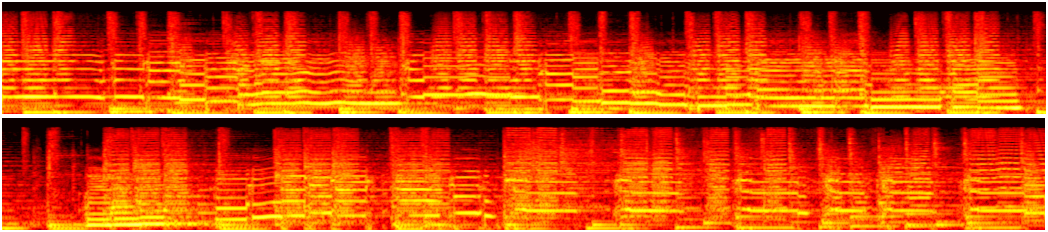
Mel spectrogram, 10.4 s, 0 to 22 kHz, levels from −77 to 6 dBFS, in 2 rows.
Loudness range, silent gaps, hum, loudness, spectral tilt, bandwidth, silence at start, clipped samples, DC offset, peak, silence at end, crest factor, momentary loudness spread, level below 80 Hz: 2 LU; none; none; -12 LUFS; -4.5 dB/octave; 16 kHz; 0 s; under 0.1%; under 0.1%; 0 dBFS; 0 s; 12 dB; 4 LU; -24 dBFS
